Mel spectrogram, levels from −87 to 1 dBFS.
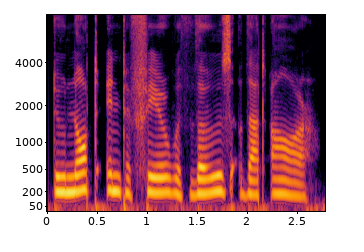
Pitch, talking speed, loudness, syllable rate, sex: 180 Hz, 150 wpm, -15 LUFS, 4.8 syllables/s, female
